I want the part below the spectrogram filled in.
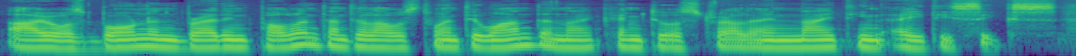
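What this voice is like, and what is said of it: Clear Polish accent in English. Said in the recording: “I still have an accent... It's quite clear. I have no trouble making you out.”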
